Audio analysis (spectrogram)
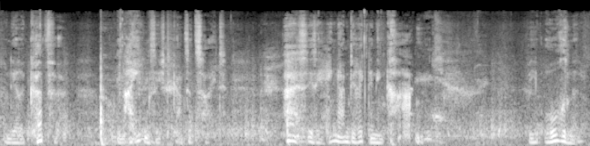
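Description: A man acting a furtive, callous traveller in a radio play, confiding in a hushed, matter-of-fact way. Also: medium pitch, measured pace, long pauses, whispered, lightly acted. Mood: uneasy, hushed.

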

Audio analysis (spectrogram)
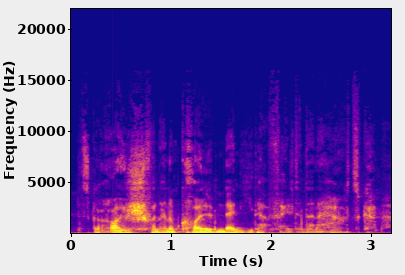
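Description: An actor playing a rapturous male lover in a literary radio play, declaiming poetic lines fervently in a low, gravelly, often breathy voice. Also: quick pace, a little hiss or hum, natural voice. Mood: rapt. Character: rapturous male lover, a stranger in a rented room.

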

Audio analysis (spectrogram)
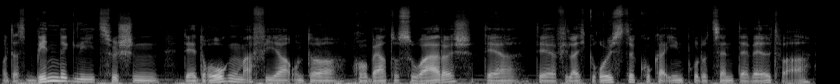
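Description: A man giving spontaneous expert commentary as in an interview, explaining in halting, emphatic phrases. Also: low voice, a little mellow.

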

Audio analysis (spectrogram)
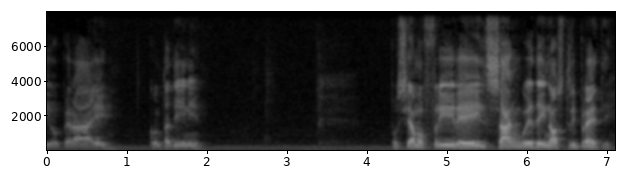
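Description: Man playing fervent archbishop, radio theatre sermon, slow solemn delivery, bright forceful voice, swelling intensity. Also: medium pitch, pitched below the performer's own voice. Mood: solemn, grieving. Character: martyred Latin American archbishop preaching, solemn, fervent, compassionate.

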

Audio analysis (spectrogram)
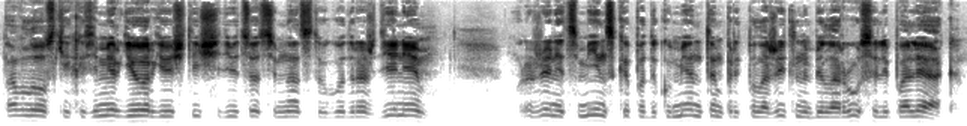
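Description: Composed male Soviet colonel, even-pitched, sharp forceful tone, telephone briefing, radio drama. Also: no room sound. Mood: measured, businesslike. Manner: measured, deliberate, businesslike. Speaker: audio drama actor.

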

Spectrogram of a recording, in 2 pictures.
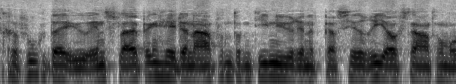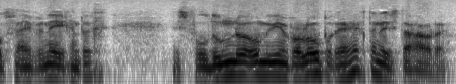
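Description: A man playing a composed, methodical police inspector in a Dutch radio play, speaking in a formal, measured way. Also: on the low side, husky. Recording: dull lo-fi old radio drama recording.

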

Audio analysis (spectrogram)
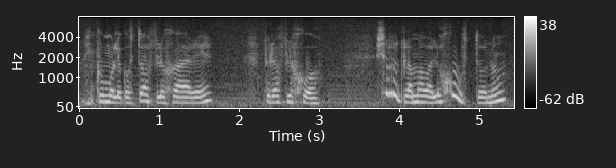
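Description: An actress playing a determined domestic worker in a radio drama, polite, plain-spoken and proudly firm. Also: female voice, moderate pace, lightly acted. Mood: proud, reflective. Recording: dull lo-fi recording with rumbling noise.

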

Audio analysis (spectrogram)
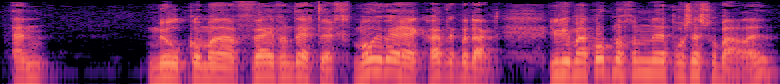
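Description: An actor playing a businesslike, matter-of-fact police detective in a Dutch radio drama, speaking colloquially with slight hesitations. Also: male voice, on the high side, animated, normal speed, darkish tone, lightly acted. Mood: brisk, businesslike. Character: businesslike male police detective reporting on a case. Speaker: police investigator.

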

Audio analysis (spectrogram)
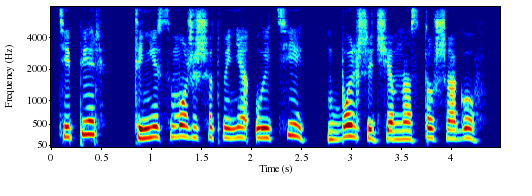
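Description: A woman's voice: medium pitch, a little slow, darkish tone, no echo, studio quality, close to an everyday voice. A woman voicing a talkative, cheerful young male hunter who teases and banters. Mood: teasing. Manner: bantering, teasing.

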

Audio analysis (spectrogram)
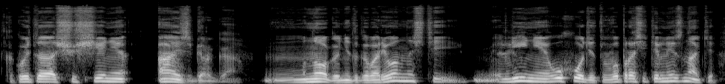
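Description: A man voicing a cautious, skeptical male newspaper editor in an audiobook, measured and admonishing. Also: medium pitch, darkish tone, dry recording, studio quality, close to an everyday voice. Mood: thoughtful.

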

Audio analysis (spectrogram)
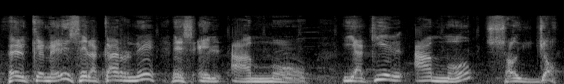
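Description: Gravelly, cruel old blind beggar. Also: male voice, on the high side, expressive, slow pace, full character voice. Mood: gruff, bossy. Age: older. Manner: mocking, theatrical, scolding. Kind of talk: radio drama acting. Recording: music bed behind voice.

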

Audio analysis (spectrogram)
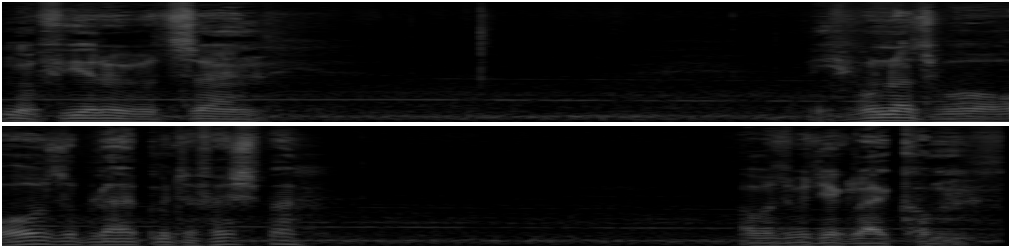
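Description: Very deep-voiced old Silesian farmer. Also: male voice, a little slow, pauses often. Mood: grave, content. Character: stern, plain-spoken old farmer and father. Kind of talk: naturalistic German radio drama acting. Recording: noisy old radio production.

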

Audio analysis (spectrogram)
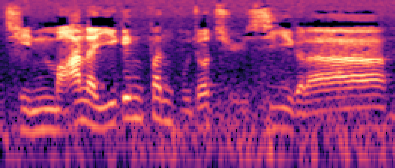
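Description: An actor playing a dutiful, patient grown son in a radio drama, earnest and soothing, with a Hong Kong Cantonese accent. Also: male voice, moderate pace, sharp tone. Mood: reassuring. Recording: old radio drama with faint rumble.

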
